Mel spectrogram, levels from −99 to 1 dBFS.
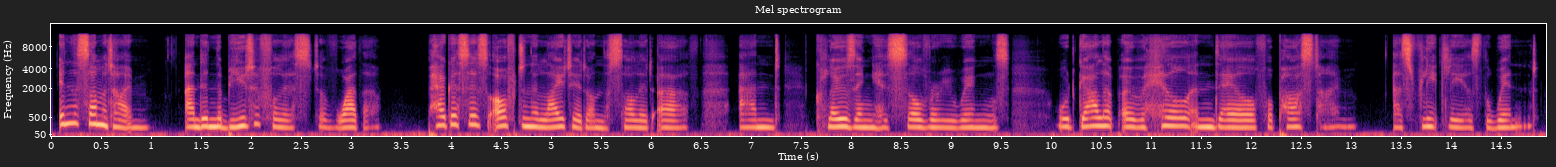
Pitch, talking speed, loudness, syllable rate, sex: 215 Hz, 140 wpm, -21 LUFS, 4.4 syllables/s, female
